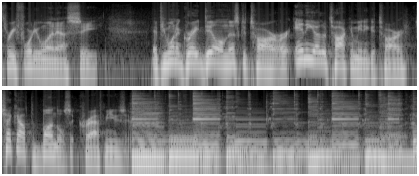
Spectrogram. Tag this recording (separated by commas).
Speech, Musical instrument, Electric guitar, Guitar, Strum, Music, Plucked string instrument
